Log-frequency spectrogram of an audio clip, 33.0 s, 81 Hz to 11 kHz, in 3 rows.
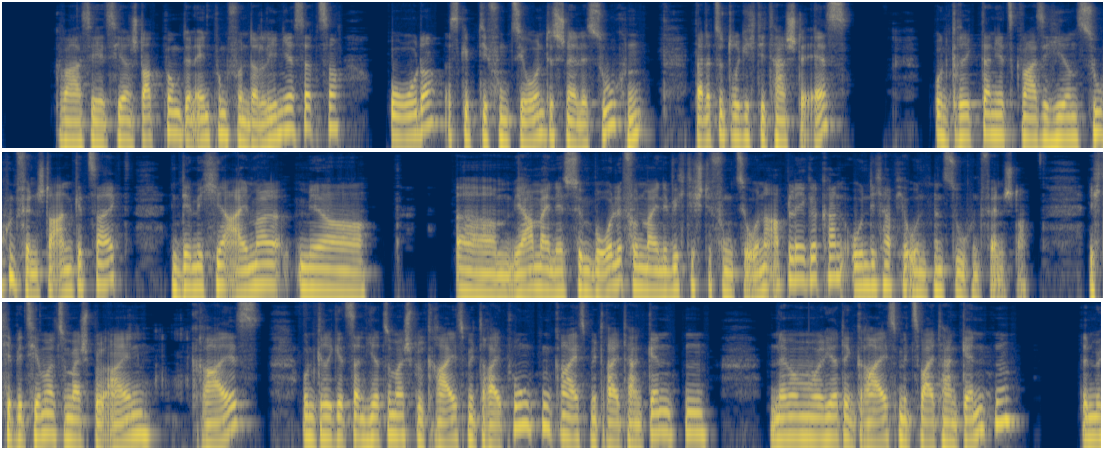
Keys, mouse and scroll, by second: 0.7 click, 1.2 scroll, 1.9 click, 3.0 Escape, 7.8 s, 22.3 click, 22.9-24.3 typing.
